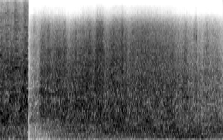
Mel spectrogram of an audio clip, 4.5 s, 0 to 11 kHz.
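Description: Su-57 fighter jets flying past in formation: a steady jet engine rush, broken by an abrupt cut about half a second in.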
